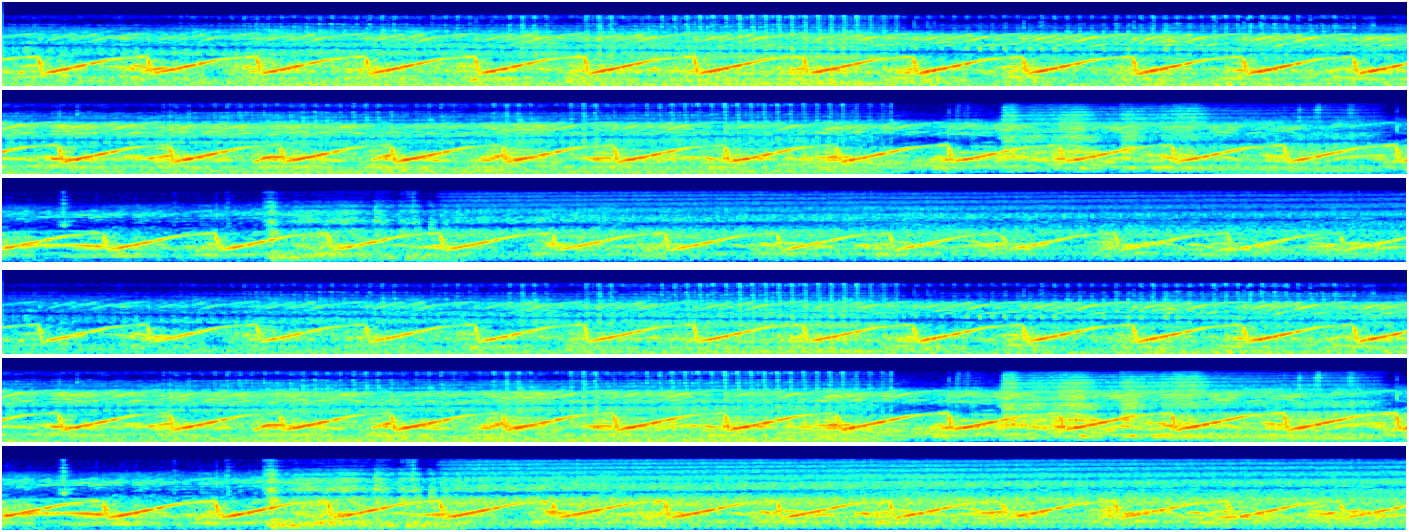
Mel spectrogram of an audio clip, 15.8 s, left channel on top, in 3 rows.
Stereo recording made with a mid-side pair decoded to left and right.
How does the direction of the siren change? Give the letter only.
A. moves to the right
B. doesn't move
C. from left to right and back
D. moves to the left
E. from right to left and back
A.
